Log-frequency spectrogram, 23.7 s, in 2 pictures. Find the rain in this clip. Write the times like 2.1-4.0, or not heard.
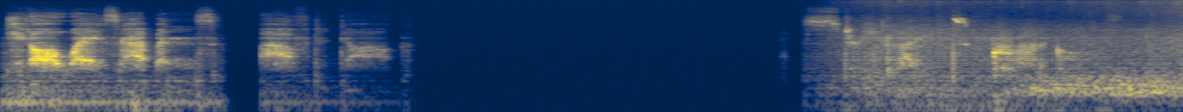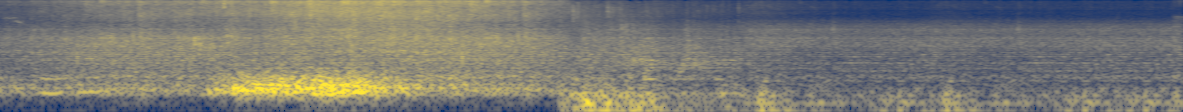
8.2-23.6.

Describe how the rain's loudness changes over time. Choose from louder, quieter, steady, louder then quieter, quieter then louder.
louder then quieter.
